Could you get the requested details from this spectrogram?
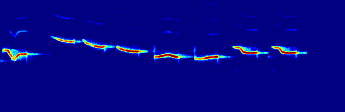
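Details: Pale-breasted thrush from Bahia whistling a descending ladder of about eight clear notes, each slightly lower than the last before rising again at the end, roughly two notes per second.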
